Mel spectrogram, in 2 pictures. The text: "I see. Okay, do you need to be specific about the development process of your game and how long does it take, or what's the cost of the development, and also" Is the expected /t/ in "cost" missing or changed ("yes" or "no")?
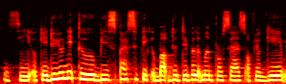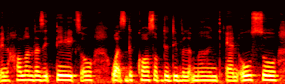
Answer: yes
